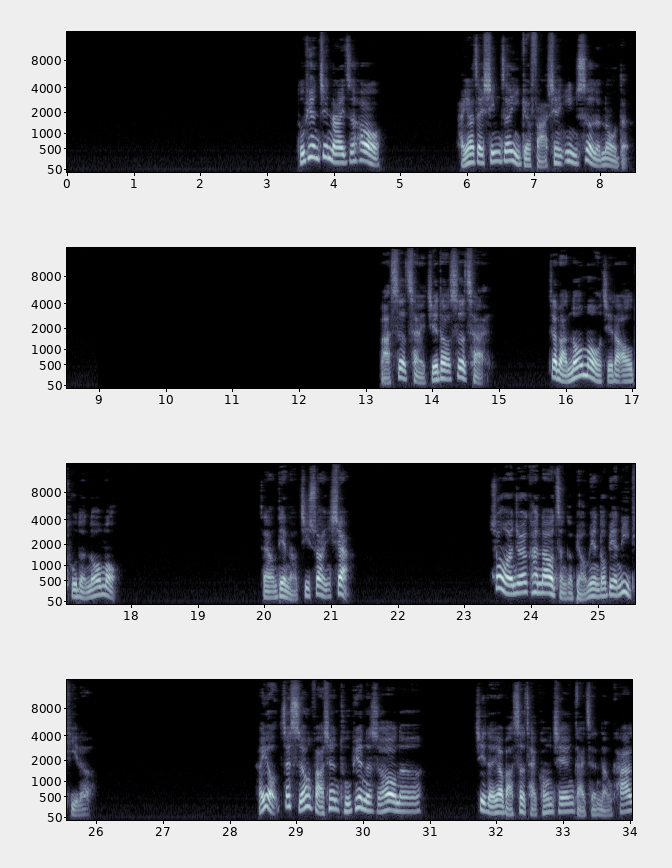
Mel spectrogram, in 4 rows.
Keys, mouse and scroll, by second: 1.5 click, 23.0 scroll up 1, 24.2-25.1 scroll down 1, 25.1-25.6 scroll up 1, 26.4 scroll down 1.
